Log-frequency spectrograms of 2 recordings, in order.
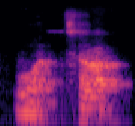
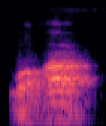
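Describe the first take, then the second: First: "water" with the middle T clearly sounded; true T. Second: "water" with the T stopped in the throat; glottal T. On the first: Teacher contrasts two waters, "water" with a true T. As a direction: pronounce the T in "water". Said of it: "there is a T in the middle". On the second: Teacher contrasts two waters, "water" with glottal stop. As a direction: drop the T in "water" for a catch in the throat. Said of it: "don't pronounce the T". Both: Shown as a demonstration.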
